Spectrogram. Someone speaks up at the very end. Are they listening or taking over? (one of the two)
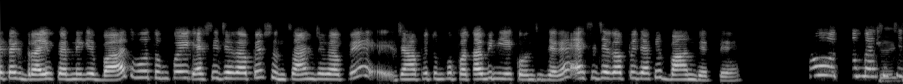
listening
